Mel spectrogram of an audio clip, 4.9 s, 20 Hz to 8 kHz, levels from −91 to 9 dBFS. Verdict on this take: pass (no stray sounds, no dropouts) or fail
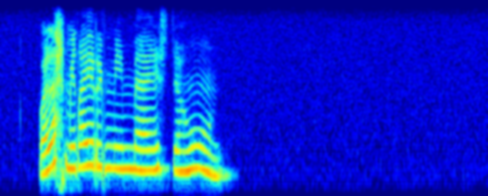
pass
